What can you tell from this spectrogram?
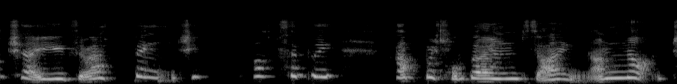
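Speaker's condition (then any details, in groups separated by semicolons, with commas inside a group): Cerebral palsy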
